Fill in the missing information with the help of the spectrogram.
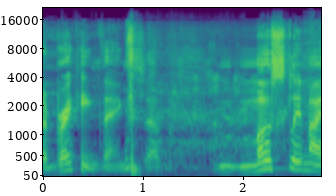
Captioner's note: everyone laughs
